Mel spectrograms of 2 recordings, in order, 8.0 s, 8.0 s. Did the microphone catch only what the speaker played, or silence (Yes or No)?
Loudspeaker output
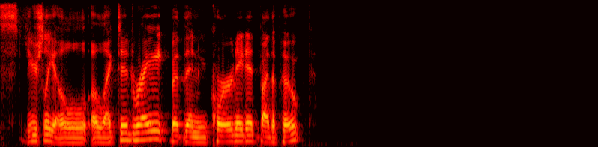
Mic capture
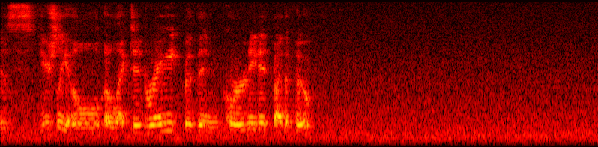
Yes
